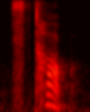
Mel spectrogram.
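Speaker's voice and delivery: sharp falling "stop."; a commanding "stop." that drops hard; "stop." cut short with a steep fall; angry fourth tone. Shown as a demonstration. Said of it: "like saying an angry".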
